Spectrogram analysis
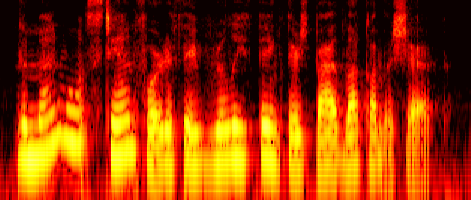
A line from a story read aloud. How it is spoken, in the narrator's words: Adam said quietly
